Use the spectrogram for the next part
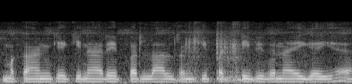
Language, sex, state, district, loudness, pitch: Hindi, male, Madhya Pradesh, Katni, -16 LUFS, 130 Hz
